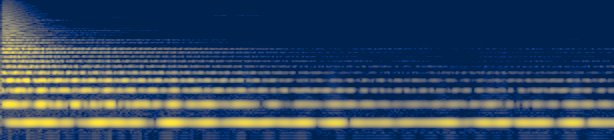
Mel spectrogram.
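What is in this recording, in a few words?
keyboard PAD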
